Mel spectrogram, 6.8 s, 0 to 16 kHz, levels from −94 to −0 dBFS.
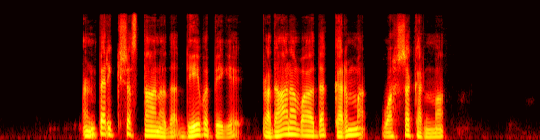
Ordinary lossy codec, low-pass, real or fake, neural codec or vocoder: none; 10.8 kHz; fake; codec, 24 kHz, 0.9 kbps, WavTokenizer, small release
